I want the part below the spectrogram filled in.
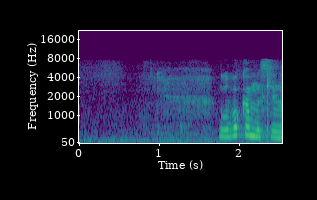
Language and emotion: Russian, neutral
